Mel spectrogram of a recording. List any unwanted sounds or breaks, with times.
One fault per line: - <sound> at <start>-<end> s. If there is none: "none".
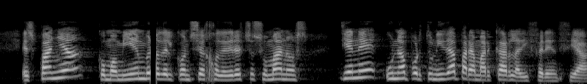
- dropout at 1.5-1.6 s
